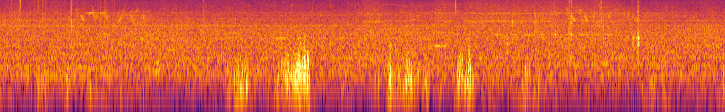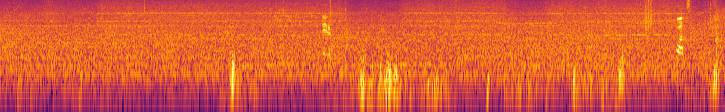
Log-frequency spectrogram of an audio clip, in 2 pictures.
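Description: Steady outdoor background noise with a few short, faint voices; the loudest comes about six seconds in.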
